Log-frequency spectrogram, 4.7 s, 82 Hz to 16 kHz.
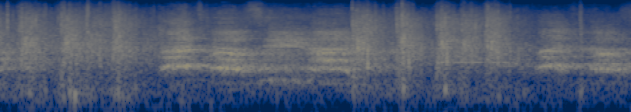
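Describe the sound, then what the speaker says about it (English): An esports arena crowd at the League of Legends World Championship quarterfinal cheers for Cloud9, a distant, reverberant roar of shouts and chanting voices that rises and falls in waves, fairly faint. "Crowd once again behind Cloud9 as they step onto the Rift"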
